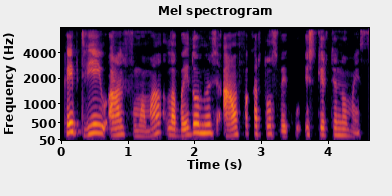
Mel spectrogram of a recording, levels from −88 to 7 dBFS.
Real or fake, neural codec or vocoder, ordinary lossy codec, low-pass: real; none; AAC, 48 kbps; 7.2 kHz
